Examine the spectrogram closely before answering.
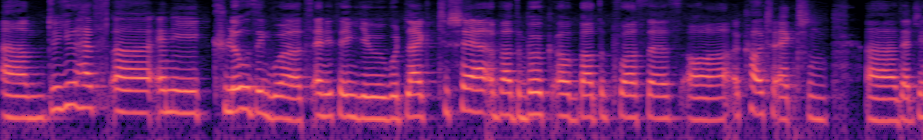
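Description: This woman has a dark, mellow tone and fairly even intonation, talking at a moderate pace with hardly any pauses. The recording is very clean, with a silent background. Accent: German. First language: German. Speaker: podcast host. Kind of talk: interview.

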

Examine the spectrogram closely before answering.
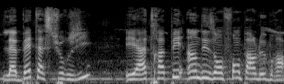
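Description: There is noticeable background noise behind a woman with a high pitch. She talks at a moderate pace with ordinary pitch variation. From France, Lozère. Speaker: tour guide. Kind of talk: storytelling.

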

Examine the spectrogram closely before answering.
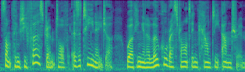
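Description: Recorded very cleanly against a silent background, a woman talks at a fairly quick pace in a normal speaking voice, fairly low in pitch with ordinary pitch variation. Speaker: podcast host and editor. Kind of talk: interview.

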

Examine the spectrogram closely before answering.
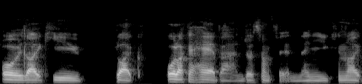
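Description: Dry, close sound with no echo carries a man's voice at a fairly quick pace. His pitch varies in an ordinary way. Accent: English. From Britain. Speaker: podcast co-host. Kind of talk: casual chat.

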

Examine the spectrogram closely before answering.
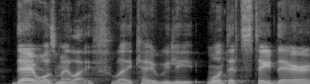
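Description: This woman has a very deep, low pitch and a Brazilian accent. She talks at a moderate pace with monotone, flat intonation. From Brazil, Minas Gerais. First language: Portuguese. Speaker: entrepreneur, event organizer. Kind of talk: casual interview chat.

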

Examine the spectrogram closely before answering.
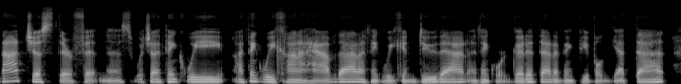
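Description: With an American accent, a man talks in a plain, everyday voice at a fairly low pitch and a fairly quick pace, with ordinary pitch variation and hardly any pauses, in a very clean, dry, close recording with no echo and a silent background. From Minnesota. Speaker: fitness trainer and gym owner. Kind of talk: casual interview.

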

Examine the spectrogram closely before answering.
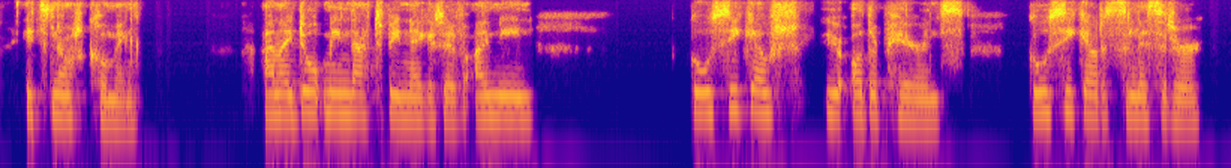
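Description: A woman talks in a medium pitch with flat, monotone intonation. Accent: Irish. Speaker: parent campaigner. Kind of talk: interview. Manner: confident.

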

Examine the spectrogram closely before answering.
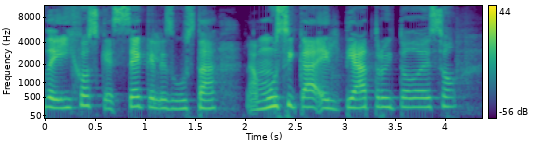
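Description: Over a quiet background, a woman speaks at a high pitch. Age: 30s. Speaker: podcast host. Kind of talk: casual chat.

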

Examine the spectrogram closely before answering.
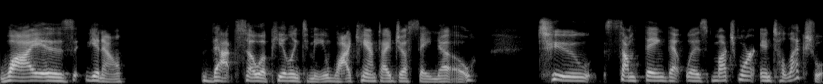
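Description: A woman speaks at a fairly slow pace in an ordinary speaking voice, her pitch fairly low with ordinary variation, the sound dry and close with no echo against a quiet background. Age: 30s. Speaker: health coach. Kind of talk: casual interview.

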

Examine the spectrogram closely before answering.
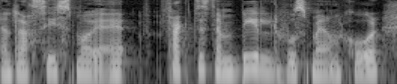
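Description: On a very clean recording with a silent background, a woman with a fairly low pitch and vocal fry speaks at a moderate pace. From Sweden, Borås. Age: 50s. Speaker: TV presenter. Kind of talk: casual chat. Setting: home kitchen.

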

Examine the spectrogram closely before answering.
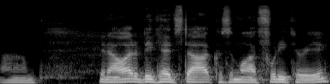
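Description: Over a silent background in a very clean recording, a man talks at a very fast pace in a fairly low pitch with a dark, mellow tone. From Australia, Newcastle NSW. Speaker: former rugby league player and brain cancer charity founder. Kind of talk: interview.

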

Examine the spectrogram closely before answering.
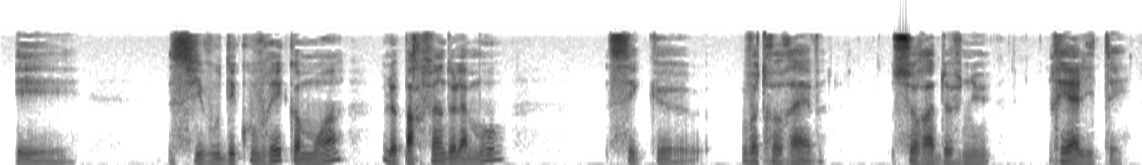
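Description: Against a quiet background, a man talks at a very slow pace with long, frequent pauses. His very deep, low voice is somewhat breathy, with a dark, mellow tone and ordinary pitch variation. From Greece, Thessaloniki. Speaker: contributor reading a written scent story. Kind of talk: reading aloud.

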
